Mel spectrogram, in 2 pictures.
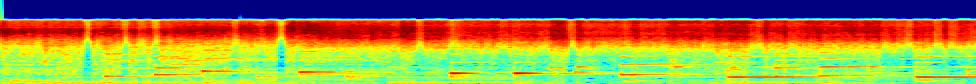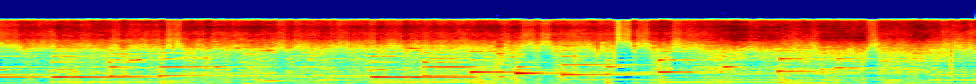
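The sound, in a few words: tandoori broccoli sticks frying in hot oil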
